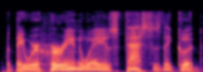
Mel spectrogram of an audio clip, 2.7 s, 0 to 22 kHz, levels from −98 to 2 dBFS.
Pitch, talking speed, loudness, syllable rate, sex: 105 Hz, 220 wpm, -17 LUFS, 5.1 syllables/s, male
